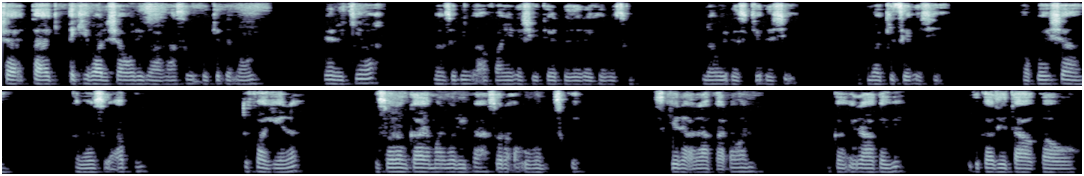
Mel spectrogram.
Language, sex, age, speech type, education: Hausa, male, 15-29, spontaneous, tertiary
